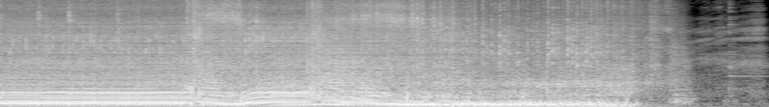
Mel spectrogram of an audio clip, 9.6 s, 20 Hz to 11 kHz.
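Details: 1999 Harley-Davidson Sportster 1200 with S&S Super E carb after cleaning and replacing the accelerator pump, the suspected issue: deep lumpy V-twin thump revving up and down cleanly, no sputter, then shut off; normal running after repair.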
